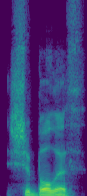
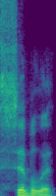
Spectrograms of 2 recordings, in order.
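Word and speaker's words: shibboleth: and if you recall Ephraim even back in scripture he could not pronounce shibulith correctly it was sibilith to him and because he couldn't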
